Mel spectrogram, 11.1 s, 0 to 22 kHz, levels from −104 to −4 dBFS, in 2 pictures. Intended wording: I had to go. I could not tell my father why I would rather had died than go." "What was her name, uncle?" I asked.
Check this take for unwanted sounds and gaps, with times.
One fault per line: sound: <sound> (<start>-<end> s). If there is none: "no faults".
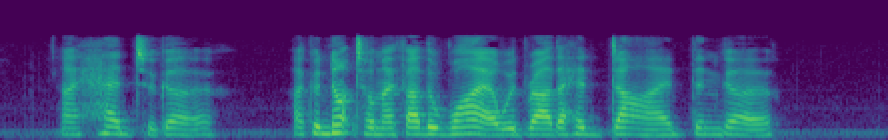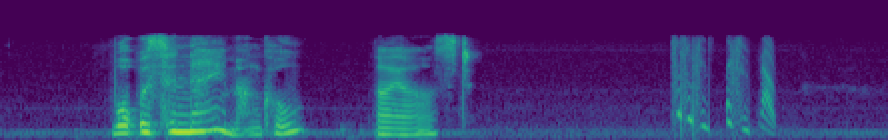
sound: chirp (9.7-10.4 s)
